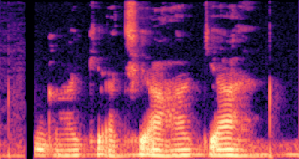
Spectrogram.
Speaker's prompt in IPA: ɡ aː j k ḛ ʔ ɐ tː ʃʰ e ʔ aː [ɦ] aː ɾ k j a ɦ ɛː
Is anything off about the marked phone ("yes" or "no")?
no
